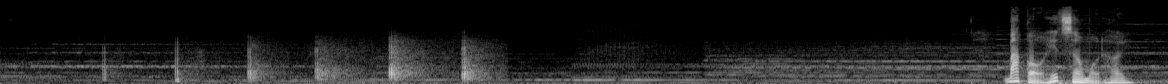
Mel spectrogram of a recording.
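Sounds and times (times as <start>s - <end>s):
light footsteps climbing wooden stairs: 1.0s - 5.1s
speech: 10.1s - 11.6s.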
